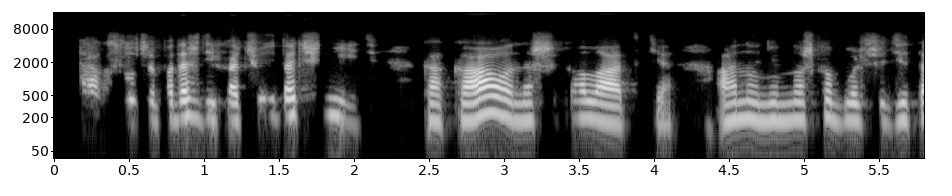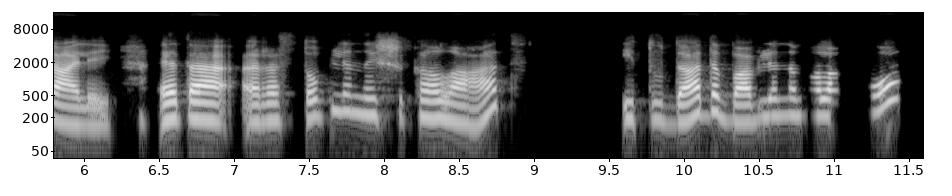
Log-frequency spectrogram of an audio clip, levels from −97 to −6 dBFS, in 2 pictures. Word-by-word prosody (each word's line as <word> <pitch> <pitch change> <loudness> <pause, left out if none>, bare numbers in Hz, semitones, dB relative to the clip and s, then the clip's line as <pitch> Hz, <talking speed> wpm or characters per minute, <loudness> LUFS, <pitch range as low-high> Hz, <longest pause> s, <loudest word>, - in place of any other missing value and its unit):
Так - - -7
слушай, 425 - -10
подожди, 195 0 0
хочу 185 +4 -3
уточнить, 220 -5 -5 0.3
какао 185 +6 +4
на 185 0 -6
шоколадке. 190 -2 -2 0.3
А, 175 - -2
ну, 195 0 -4
немножко 185 +2 -5
больше 180 -1 -8
деталей. 170 - +2 0.3
Это 190 -1 +6
растопленный 200 +7 -3
шоколад 200 - 0 0.8
и 195 - -7
туда 185 +1 +2
добавлено 220 -1 0
молоко? 245 - -1
190 Hz, 105 wpm, -24 LUFS, 180-215 Hz, 0.8 s, Это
